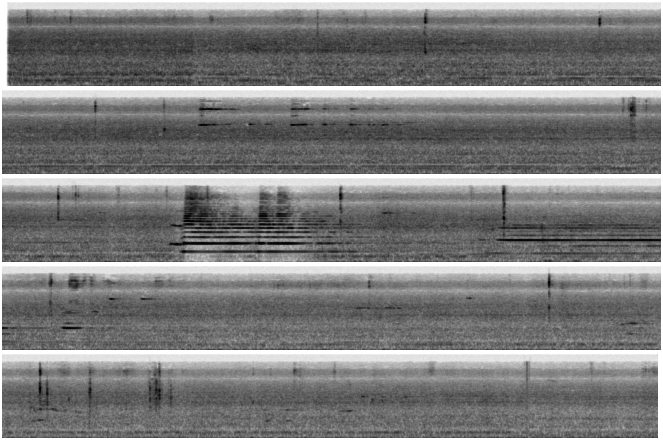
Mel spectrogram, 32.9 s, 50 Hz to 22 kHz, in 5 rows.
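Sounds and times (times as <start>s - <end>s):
electric locomotive humming: 0.1s - 32.9s
locomotive horn blast: 14.8s - 16.9s, 17.9s - 20.8s.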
